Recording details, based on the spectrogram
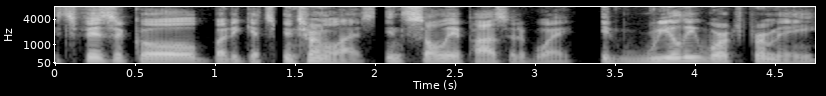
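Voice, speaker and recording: A man with an American accent speaks at a fairly quick pace, his medium pitch moving with ordinary variation. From New York (Westchester). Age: 60s. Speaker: customer giving a testimonial. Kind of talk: testimonial interview. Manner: casual, conversational with hesitations.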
